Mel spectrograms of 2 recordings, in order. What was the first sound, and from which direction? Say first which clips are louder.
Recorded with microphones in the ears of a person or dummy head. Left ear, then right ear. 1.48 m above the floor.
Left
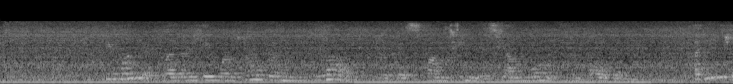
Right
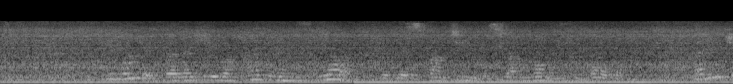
A woman speaking: left 1 dB; 70° left (ahead or behind).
